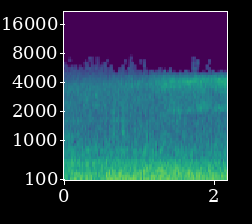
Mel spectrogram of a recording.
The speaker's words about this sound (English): Finally, with one mighty clap of rolling thunder, the tornado spends itself in a last effort.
